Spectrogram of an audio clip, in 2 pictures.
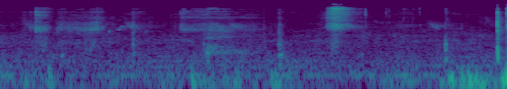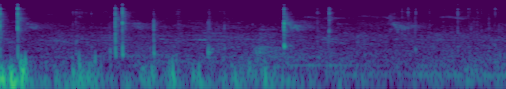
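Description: Plastic screw-cap bottle of carbonated soft drink being opened: short hisses of escaping gas as the cap is twisted, the strongest about three seconds in, then a run of sharp clicks and low knocks from handling the cap and bottle.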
